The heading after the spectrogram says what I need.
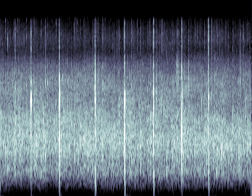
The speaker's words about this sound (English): This is just a fraction of the people who set their hand and uh, serve uh, all the time here at New Creation Church. So why don't we just give them a really big round of applause, every single person.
